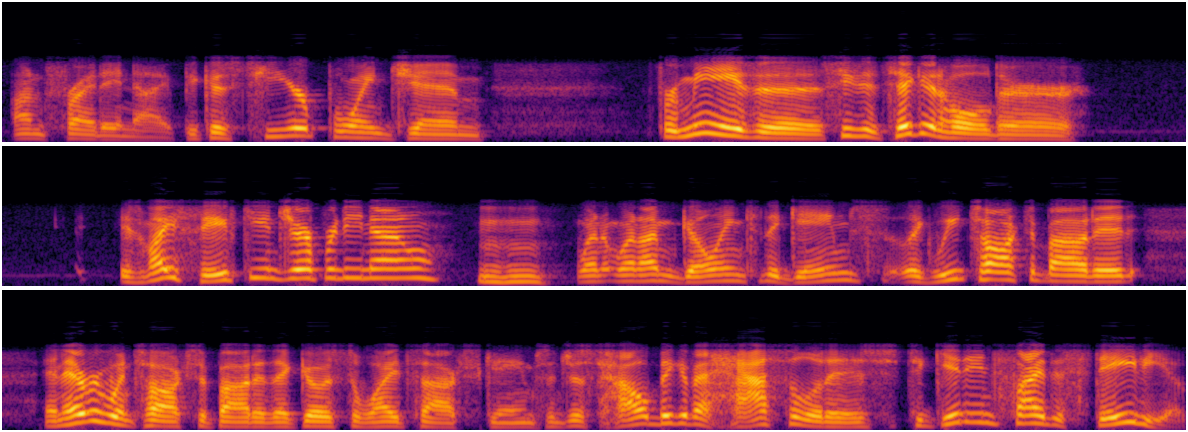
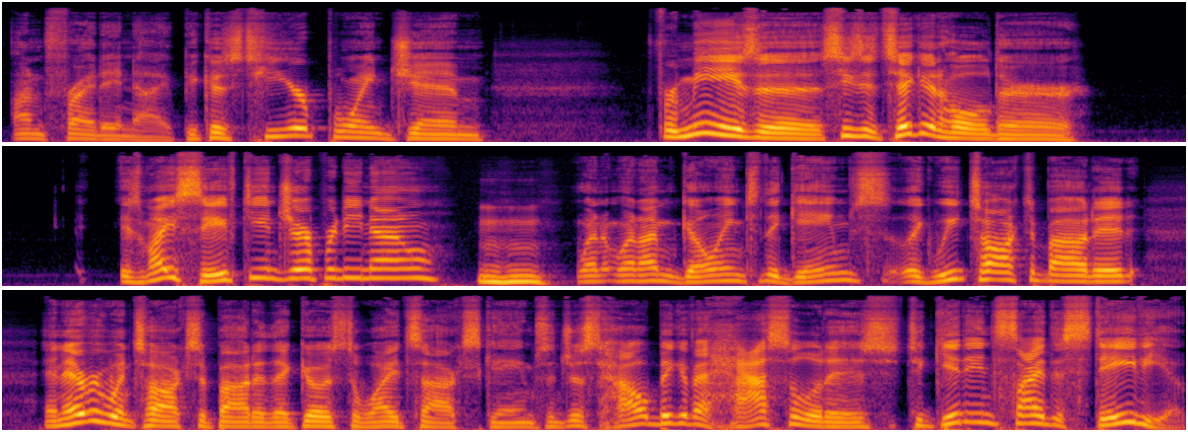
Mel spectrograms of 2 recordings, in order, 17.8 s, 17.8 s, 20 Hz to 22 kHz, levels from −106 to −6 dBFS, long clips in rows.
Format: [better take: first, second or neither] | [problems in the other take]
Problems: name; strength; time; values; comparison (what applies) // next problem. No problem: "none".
second | phone-call audio; nothing above 3.5 kHz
